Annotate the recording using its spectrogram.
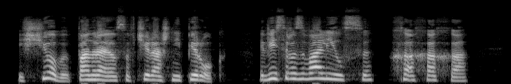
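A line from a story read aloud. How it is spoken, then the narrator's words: Loud laughter. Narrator (Russian): Настя громко засмеялась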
